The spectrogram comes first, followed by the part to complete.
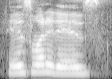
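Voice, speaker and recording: A high, slightly mellow female voice belongs to a streamer talking casually with her chat. She's giggly, laughing often between lines, and trails off with fillers.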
